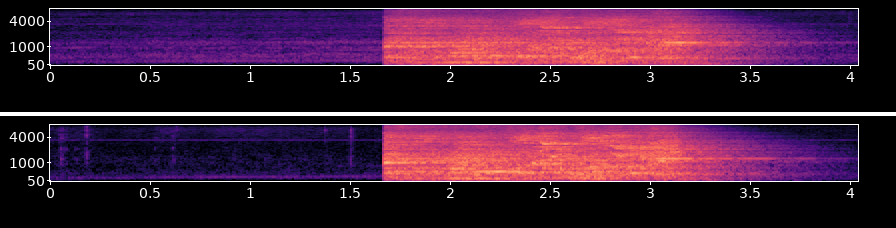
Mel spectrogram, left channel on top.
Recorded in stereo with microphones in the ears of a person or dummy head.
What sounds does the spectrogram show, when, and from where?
1.7 s a bell: 45° right (ahead or behind), 0.6 m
